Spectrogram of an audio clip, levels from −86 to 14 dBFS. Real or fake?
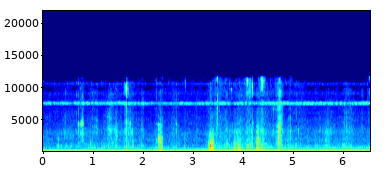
real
